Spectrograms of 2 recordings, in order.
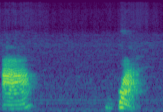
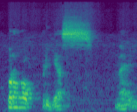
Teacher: Própria, nós temos aqui a penúltima sílaba é a mais forte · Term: sílaba tônica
